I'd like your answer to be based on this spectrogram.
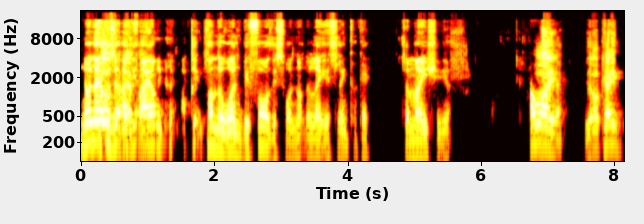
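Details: Adult man speaking, likely over a call; normal voice.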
